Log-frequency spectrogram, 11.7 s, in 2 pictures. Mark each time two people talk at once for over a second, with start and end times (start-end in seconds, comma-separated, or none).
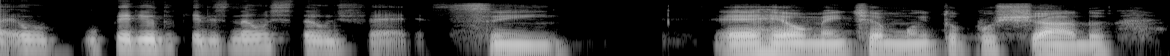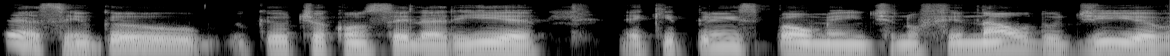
none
